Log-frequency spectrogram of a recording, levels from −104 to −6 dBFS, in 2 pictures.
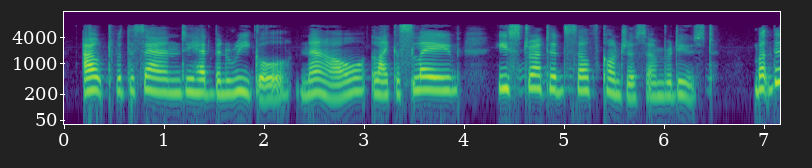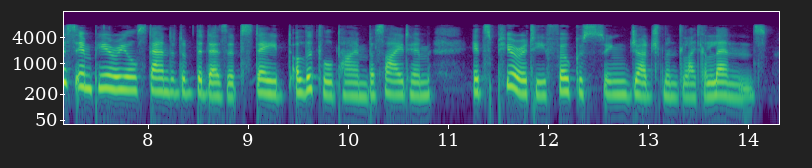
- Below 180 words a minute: Yes, average, 160 wpm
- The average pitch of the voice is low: No, high, 215 Hz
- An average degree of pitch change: Yes, average, 4.2 semitones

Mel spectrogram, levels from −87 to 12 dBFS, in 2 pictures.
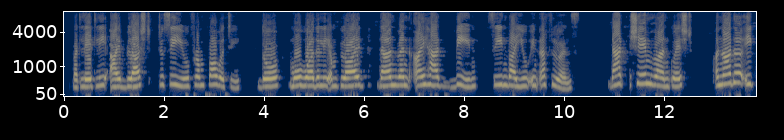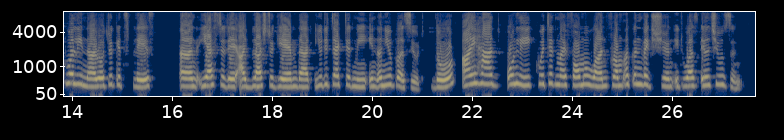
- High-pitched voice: Yes, very high, 265 Hz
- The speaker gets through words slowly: Yes, slow, 130 wpm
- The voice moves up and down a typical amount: Yes, average, 3.0 semitones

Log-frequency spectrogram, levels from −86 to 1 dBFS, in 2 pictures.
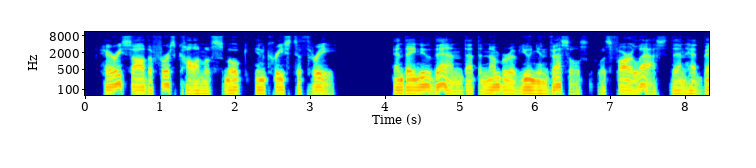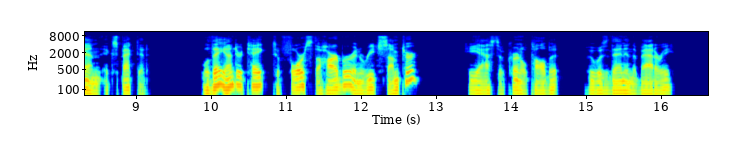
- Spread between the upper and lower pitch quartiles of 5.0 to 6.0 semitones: No, average, 4.4 semitones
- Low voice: Yes, low, 105 Hz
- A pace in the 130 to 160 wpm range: No, average, 175 wpm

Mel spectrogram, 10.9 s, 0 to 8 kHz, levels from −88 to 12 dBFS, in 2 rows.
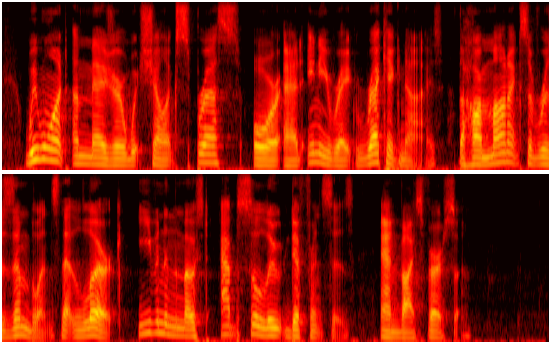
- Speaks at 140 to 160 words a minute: Yes, average, 150 wpm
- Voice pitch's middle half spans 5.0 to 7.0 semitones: Yes, wide, 5.4 semitones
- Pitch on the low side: Yes, low, 125 Hz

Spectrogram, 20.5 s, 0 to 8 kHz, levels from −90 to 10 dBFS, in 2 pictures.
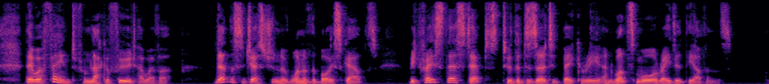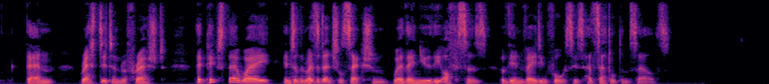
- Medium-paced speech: Yes, average, 160 wpm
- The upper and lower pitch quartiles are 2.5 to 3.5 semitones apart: No, average, 4.0 semitones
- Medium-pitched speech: No, low, 120 Hz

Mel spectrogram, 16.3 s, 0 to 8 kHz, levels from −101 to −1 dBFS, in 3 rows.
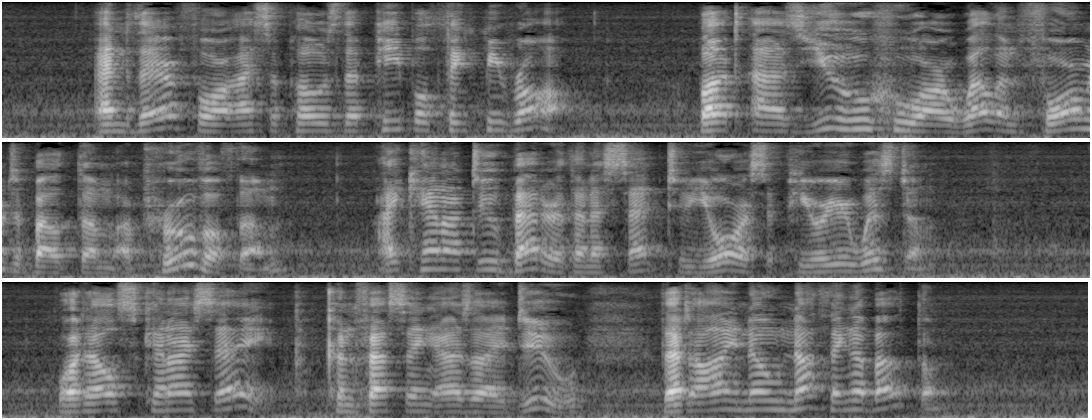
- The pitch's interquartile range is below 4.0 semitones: Yes, average, 3.6 semitones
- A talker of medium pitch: Yes, medium, 180 Hz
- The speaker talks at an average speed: Yes, average, 170 wpm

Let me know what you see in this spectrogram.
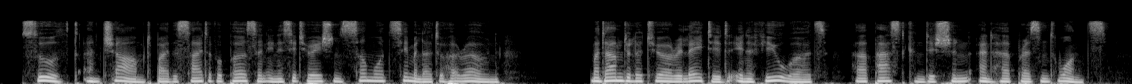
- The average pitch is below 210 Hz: Yes, medium, 140 Hz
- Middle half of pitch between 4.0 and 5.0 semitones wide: No, average, 3.4 semitones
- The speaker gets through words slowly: No, average, 175 wpm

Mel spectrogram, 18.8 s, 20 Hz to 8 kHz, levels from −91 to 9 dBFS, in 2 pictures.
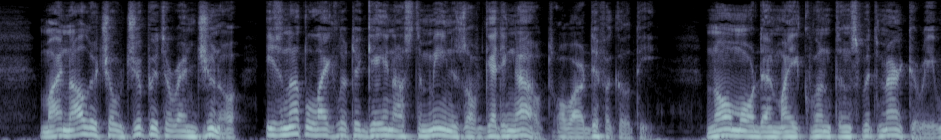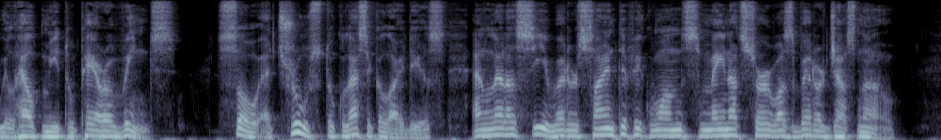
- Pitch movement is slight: No, average, 3.7 semitones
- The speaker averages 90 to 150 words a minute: No, average, 175 wpm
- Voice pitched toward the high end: No, low, 110 Hz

